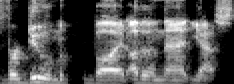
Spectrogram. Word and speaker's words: Werdum: There's a W in there, and you pronounce it as if it's a V. That's not really your fault. You try. All right, that's all that fair enough. Verdum is the prohibitive favorite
